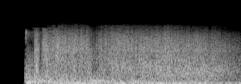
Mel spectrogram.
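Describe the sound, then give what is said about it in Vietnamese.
A huge explosion from a thunder orb of magic striking a barrier: a sudden, very loud blast that swells at once into a dense, sustained roaring rumble and holds almost undiminished to the end. “Một tiếng nổ mạnh kinh thiên động địa truyền đến, nội địa sơn mạch trong vòng ngàn dặm đều chấn động”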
